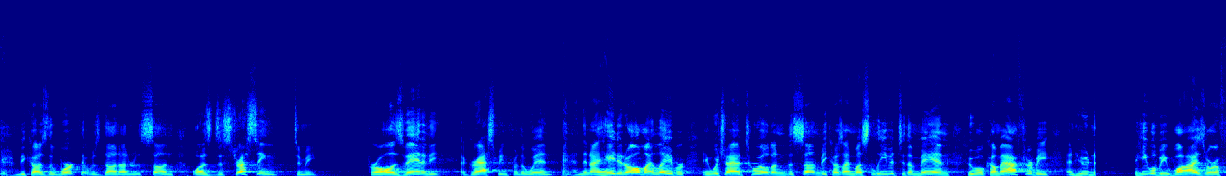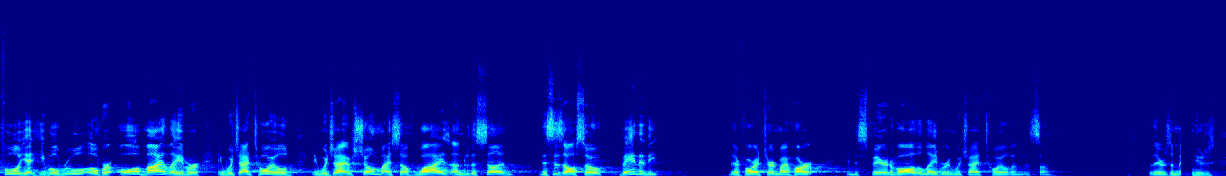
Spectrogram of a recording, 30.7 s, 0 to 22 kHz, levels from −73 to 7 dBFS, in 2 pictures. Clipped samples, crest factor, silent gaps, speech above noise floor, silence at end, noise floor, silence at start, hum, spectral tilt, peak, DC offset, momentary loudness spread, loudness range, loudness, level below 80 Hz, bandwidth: under 0.1%; 22 dB; none; 41 dB; 0.15 s; -71 dBFS; 0 s; none; -3.5 dB/octave; -10 dBFS; under 0.1%; 16 LU; 4 LU; -30 LUFS; -78 dBFS; 16.5 kHz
